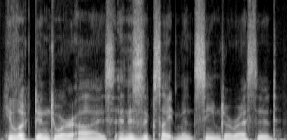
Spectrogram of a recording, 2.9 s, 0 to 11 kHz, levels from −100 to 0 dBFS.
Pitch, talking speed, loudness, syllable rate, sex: 100 Hz, 210 wpm, -18 LUFS, 6.5 syllables/s, male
